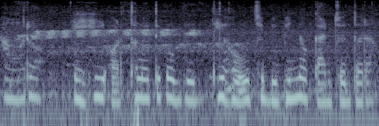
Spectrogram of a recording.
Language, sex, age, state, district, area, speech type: Odia, female, 18-30, Odisha, Malkangiri, urban, spontaneous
